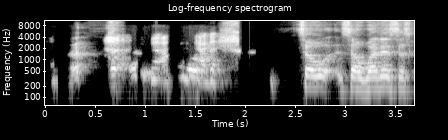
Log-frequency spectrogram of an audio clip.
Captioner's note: laughing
